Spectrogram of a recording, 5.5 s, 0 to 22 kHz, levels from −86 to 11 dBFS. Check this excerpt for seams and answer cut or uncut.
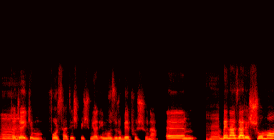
cut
